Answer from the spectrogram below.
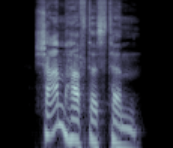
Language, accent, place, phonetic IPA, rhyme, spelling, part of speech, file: German, Germany, Berlin, [ˈʃaːmhaftəstəm], -aːmhaftəstəm, schamhaftestem, adjective, De-schamhaftestem.ogg
- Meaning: strong dative masculine/neuter singular superlative degree of schamhaft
